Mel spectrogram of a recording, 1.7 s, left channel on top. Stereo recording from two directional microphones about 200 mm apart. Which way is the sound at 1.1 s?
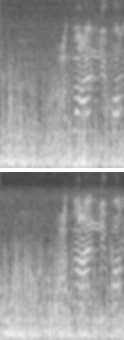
55° left (ahead or behind).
